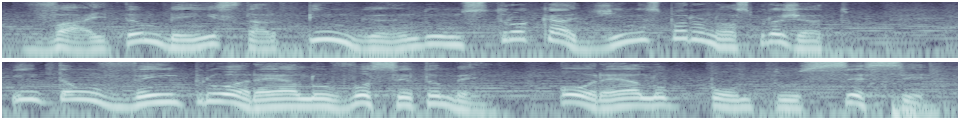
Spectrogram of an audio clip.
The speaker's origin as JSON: {"language": "Portuguese", "region": "Minas Gerais", "country": "Brazil", "tie": "born or raised there", "said": "principalmente para o sul de Minas, na minha cidade natal"}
